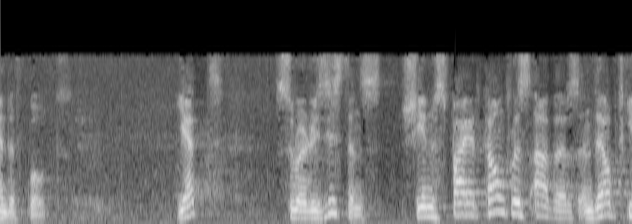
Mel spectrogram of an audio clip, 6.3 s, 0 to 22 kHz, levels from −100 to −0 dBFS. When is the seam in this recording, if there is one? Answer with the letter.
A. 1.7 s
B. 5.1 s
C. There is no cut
A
